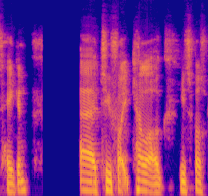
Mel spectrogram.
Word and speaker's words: Hagen: Starts at level 16, which the game puts you around 16 when you're going to Fort Hagen. I always say it wrong. I think it's Hagen.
